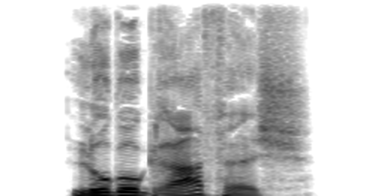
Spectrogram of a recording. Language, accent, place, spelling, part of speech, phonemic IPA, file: German, Germany, Berlin, logografisch, adjective, /loɡoˈɡʁaːfɪʃ/, De-logografisch.ogg
- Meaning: logographic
